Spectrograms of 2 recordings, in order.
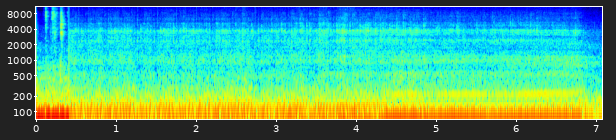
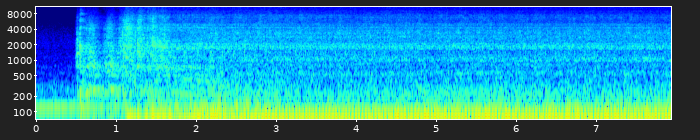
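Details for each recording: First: Datsun 240Z with freshly assembled engine, carburetors and electric fuel pump, on its first drive: smooth, even engine note rising gently as the car pulls away, no knocks or misses; engine running properly. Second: Datsun 240Z after engine rebuild, distributor rotor/cap orientation reversed with wires swapped as a test: cranks and catches, then low, lumpy, uneven idle around four beats a second; incorrect ignition timing, later set to 8-10° BTDC.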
